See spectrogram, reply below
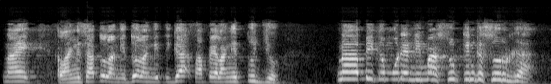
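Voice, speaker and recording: A man's voice: extremely high pitch, a little fast, dull audio. A man preaching an informal Sufi sermon in a colloquial, joking way, often putting questions to the audience. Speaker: Islamic preacher.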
